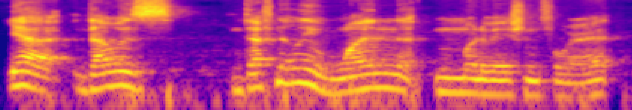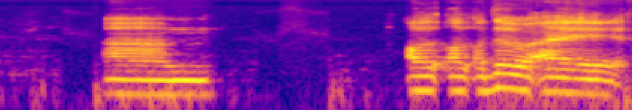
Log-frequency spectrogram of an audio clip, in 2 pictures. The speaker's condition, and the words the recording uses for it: Stuttering. I have an okay time talking with you, but then outside of this situation, like when I'm talking at school, it's harder for me.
